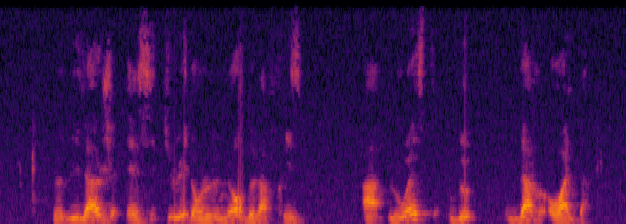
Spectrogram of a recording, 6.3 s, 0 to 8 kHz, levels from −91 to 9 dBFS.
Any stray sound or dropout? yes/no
no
